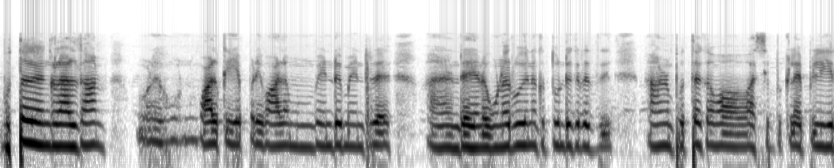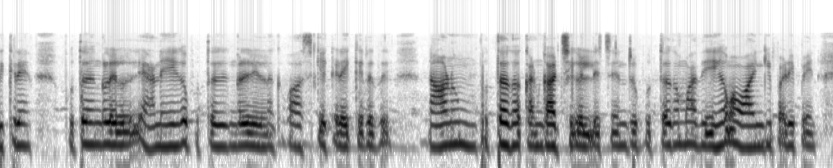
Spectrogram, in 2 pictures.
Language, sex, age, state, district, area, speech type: Tamil, female, 45-60, Tamil Nadu, Sivaganga, rural, spontaneous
